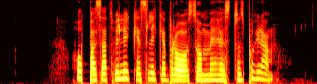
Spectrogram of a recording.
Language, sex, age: Swedish, female, 35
